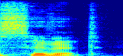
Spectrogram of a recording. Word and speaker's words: civet: The cat we talk about in particular is the civet. I know that's pronounced right because I did look it up.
